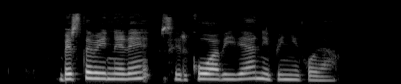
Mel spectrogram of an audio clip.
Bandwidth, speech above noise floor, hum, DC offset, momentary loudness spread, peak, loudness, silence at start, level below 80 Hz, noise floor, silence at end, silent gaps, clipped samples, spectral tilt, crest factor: 11.5 kHz; 55 dB; none; under 0.1%; 12 LU; -8 dBFS; -25 LUFS; 0.6 s; -82 dBFS; -79 dBFS; 0.65 s; none; under 0.1%; -4 dB/octave; 18 dB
